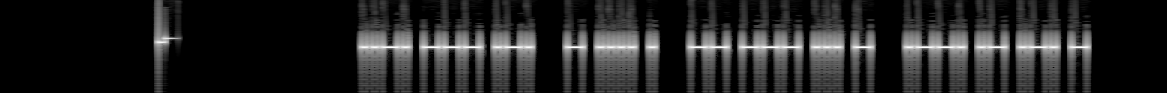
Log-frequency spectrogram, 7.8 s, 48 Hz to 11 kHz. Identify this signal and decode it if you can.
Morse code, heard as a keyed tone, about 34 wpm, 700 Hz. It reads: FOR THE MOST PART
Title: Sets of 4 Words 35wpm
